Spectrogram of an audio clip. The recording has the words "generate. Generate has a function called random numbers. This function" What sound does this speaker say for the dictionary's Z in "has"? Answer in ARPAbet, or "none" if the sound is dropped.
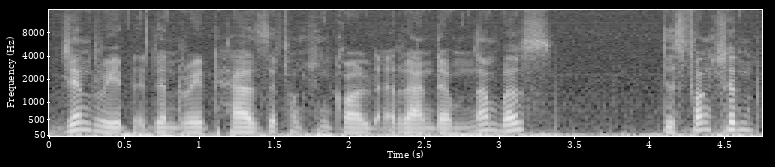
Z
